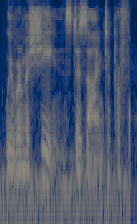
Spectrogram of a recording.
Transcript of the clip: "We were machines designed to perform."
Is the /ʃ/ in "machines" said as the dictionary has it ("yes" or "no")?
yes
